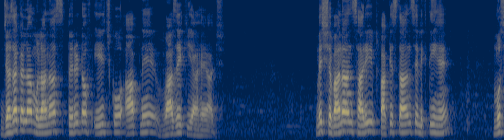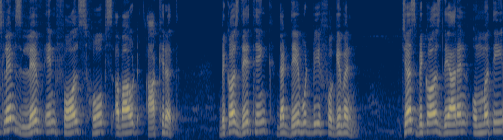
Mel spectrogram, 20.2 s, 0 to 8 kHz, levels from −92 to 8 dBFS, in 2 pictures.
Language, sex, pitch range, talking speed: Urdu, male, 165-195 Hz, 125 wpm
